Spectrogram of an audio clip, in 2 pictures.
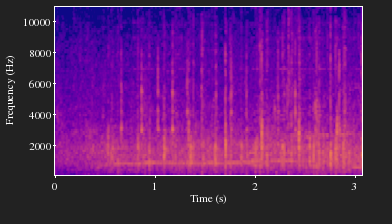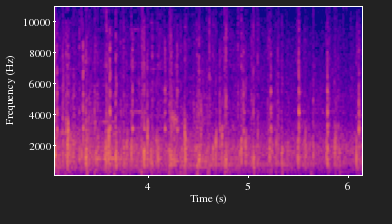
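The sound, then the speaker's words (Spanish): Audience applause at a carnival murga singing competition, a bright, dense clatter of many hands that holds steady for about six seconds, with a thin wavering tone threading through the clapping. “un aplauso, por favor”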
